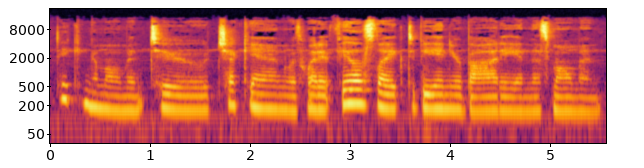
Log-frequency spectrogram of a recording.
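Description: A woman narrating a guided meditation in a soothing, unhurried, gently instructive manner, letting her phrase endings fall softly. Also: deep voice, fairly even intonation, a little hiss or hum.

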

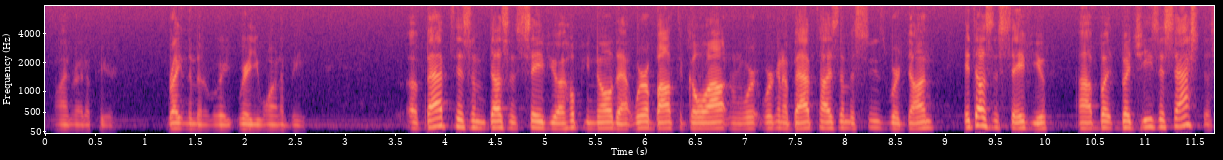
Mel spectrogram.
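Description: A man preaching as a church pastor, animated and conversational, with quick asides to the congregation. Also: mid-range voice, poor audio. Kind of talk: sermon.

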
